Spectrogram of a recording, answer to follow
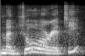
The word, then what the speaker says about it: majority: majority major it e so we flip the um syllables that have a thinking cap because we're putting the emphasis on this syllable majority and in this word we put emphasis on the first syllable major we have different stressed syllables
